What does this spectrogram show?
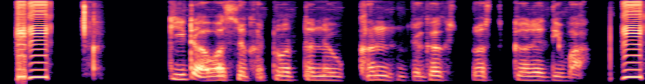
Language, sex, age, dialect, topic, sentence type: Magahi, male, 25-30, Northeastern/Surjapuri, agriculture, statement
